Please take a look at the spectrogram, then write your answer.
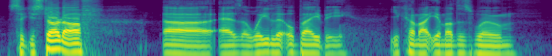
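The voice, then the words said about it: Put-on British accent. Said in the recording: “I did that in a British accent”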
